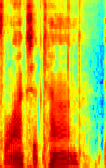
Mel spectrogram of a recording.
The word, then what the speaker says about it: L'Occitane: I'm shopping for Mick, and I think it's L'Occitane is how you're supposed to pronounce it.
